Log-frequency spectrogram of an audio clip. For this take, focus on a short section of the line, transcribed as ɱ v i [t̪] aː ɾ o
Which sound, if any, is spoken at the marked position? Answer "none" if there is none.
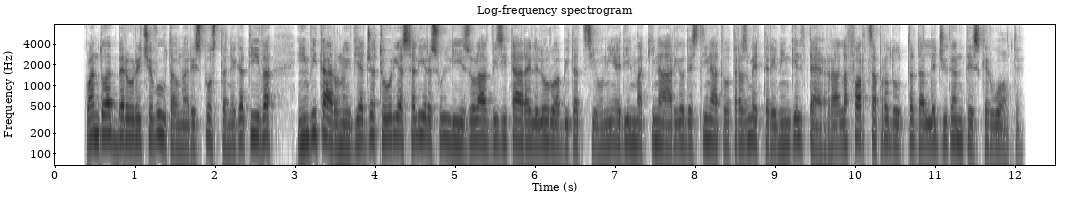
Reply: t̪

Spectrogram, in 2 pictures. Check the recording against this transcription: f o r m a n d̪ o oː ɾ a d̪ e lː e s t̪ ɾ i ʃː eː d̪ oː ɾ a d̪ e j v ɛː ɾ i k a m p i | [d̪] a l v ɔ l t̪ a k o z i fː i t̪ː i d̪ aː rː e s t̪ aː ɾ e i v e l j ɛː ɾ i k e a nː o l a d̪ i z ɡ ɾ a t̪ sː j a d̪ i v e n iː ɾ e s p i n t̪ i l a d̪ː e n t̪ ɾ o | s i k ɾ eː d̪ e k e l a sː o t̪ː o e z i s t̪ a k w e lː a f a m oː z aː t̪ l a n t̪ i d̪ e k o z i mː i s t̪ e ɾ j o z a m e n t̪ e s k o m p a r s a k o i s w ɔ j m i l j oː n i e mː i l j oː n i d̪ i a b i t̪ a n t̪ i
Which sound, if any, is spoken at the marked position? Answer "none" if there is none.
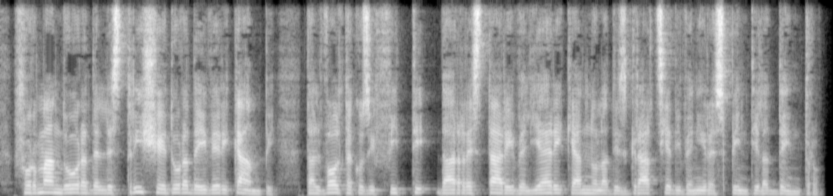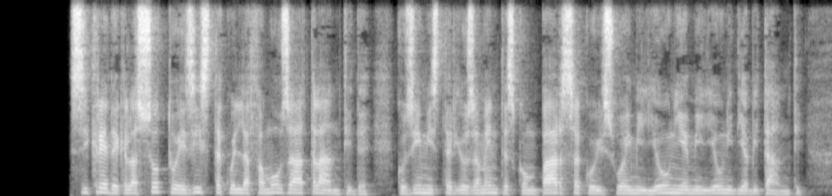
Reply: t̪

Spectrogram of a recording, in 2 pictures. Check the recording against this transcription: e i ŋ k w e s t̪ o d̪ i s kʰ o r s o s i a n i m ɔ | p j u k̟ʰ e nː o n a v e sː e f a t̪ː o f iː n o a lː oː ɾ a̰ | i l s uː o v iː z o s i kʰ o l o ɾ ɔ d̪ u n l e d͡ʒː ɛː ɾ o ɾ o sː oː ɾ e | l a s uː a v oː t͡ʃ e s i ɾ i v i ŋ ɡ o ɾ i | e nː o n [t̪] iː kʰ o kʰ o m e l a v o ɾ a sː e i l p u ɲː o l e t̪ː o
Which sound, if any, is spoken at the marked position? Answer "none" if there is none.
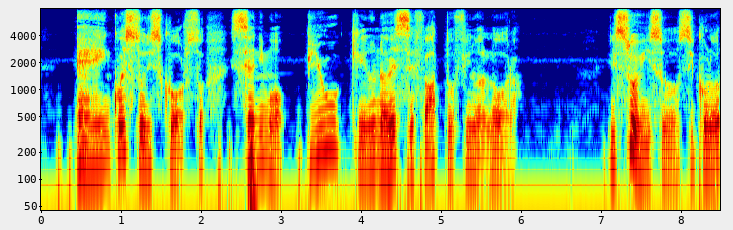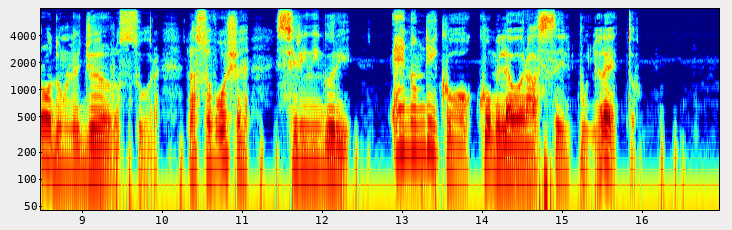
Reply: d̪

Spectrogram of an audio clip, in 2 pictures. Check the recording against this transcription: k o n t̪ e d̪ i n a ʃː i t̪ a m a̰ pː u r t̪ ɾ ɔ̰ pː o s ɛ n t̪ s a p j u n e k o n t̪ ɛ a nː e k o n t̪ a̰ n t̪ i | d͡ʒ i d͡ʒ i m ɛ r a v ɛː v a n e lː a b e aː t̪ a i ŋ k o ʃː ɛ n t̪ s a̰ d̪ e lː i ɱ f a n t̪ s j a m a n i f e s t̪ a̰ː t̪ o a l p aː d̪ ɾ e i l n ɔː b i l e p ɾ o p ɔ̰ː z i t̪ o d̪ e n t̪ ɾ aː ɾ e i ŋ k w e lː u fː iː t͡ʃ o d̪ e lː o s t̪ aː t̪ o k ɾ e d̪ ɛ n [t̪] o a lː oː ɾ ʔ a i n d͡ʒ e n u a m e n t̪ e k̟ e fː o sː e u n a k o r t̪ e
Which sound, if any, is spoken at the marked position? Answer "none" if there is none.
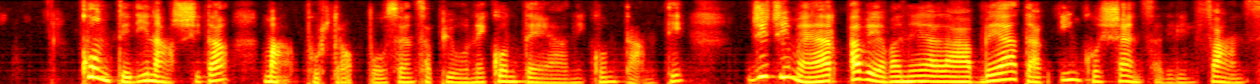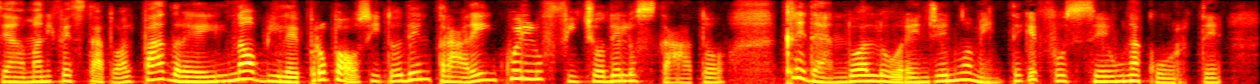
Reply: d̪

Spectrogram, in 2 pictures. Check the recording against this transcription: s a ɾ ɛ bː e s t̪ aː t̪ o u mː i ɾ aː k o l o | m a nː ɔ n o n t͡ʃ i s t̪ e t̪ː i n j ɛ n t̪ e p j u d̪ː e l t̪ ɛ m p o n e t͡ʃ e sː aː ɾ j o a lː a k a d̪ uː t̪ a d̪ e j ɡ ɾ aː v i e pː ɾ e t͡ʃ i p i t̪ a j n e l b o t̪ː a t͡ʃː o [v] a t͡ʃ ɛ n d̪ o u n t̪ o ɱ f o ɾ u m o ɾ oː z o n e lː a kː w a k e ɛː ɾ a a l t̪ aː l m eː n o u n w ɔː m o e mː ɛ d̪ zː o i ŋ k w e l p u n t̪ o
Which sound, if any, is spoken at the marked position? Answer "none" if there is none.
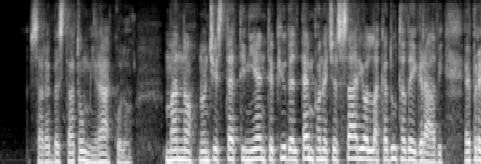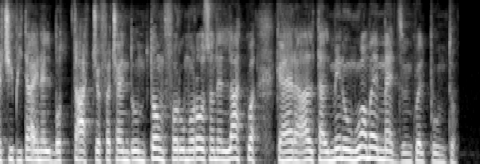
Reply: f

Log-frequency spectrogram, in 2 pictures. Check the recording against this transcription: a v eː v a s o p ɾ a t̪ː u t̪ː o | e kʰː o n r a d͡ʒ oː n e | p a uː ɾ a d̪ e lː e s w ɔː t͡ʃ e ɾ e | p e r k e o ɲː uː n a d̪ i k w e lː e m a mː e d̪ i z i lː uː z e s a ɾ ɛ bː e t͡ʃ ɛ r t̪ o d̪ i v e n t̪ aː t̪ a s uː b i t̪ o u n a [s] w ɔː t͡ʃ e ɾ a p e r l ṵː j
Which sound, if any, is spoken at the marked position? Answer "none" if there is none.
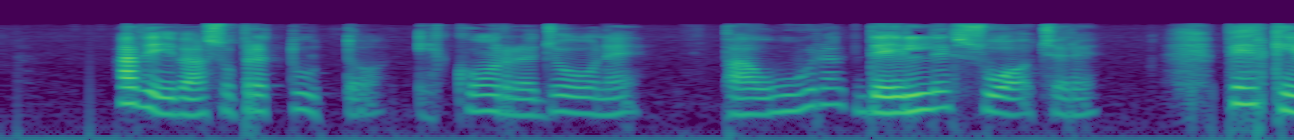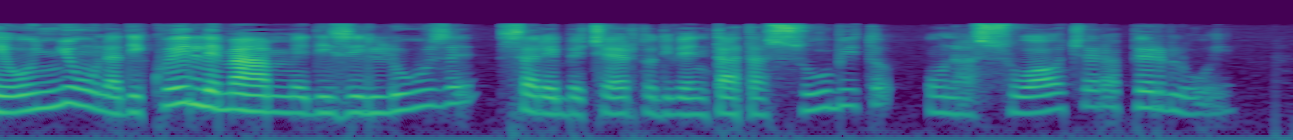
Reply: s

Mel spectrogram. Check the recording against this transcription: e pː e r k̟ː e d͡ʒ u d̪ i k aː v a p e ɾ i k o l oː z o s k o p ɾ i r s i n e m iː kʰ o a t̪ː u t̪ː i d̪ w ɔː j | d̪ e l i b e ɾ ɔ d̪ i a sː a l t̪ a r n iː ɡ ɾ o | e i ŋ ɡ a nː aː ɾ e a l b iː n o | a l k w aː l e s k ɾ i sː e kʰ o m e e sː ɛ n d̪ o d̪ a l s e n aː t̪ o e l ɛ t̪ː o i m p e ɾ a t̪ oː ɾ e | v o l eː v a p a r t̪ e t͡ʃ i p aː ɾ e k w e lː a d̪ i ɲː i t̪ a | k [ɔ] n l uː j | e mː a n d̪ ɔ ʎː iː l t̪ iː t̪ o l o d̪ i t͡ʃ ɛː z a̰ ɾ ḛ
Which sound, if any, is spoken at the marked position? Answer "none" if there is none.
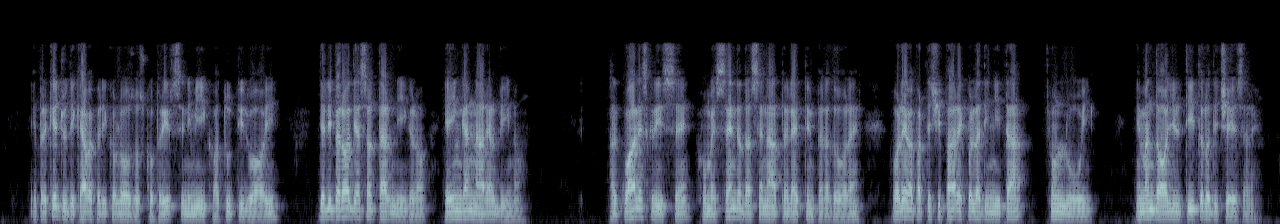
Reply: o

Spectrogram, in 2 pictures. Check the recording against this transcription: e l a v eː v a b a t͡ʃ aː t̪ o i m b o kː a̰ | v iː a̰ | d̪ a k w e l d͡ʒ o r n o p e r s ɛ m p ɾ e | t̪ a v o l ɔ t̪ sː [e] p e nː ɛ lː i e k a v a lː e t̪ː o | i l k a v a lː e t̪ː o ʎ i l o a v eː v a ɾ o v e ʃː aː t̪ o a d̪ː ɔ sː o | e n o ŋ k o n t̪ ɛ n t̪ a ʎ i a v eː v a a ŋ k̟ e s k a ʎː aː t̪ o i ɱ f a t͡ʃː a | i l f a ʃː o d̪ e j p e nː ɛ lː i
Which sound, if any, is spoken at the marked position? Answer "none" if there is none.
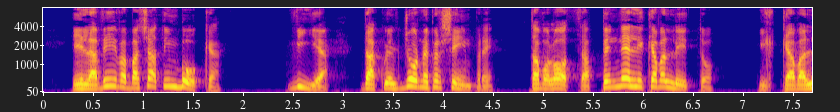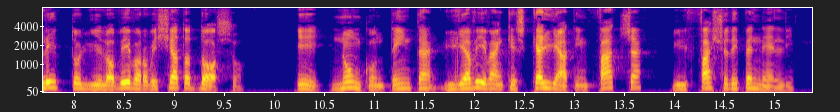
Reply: a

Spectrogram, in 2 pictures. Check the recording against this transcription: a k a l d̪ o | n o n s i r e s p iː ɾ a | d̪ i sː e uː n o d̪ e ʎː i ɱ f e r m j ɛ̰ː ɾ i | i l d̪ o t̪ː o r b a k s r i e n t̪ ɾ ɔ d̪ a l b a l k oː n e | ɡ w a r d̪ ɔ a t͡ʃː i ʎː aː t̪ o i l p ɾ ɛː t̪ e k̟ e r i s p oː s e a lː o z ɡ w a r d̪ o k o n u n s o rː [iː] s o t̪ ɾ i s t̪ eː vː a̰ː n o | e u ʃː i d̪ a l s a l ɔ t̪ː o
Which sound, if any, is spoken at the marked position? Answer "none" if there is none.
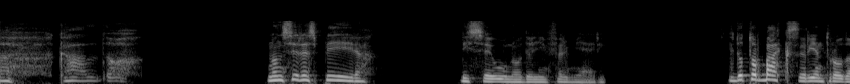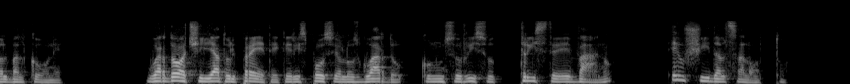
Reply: iː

